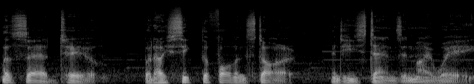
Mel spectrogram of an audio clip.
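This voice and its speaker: A man's put-on character voice, stern and very deep, with music clearly audible behind it. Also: moderate pace. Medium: video game. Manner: terse, stern.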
